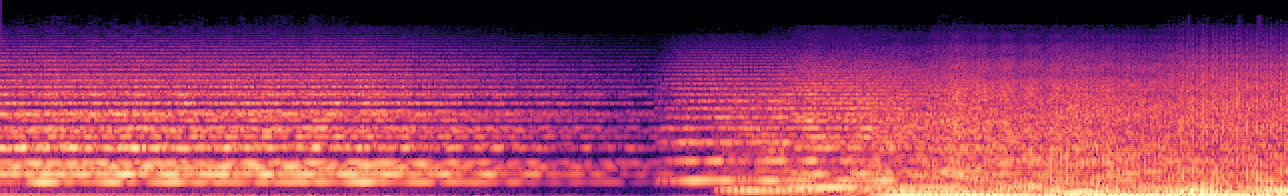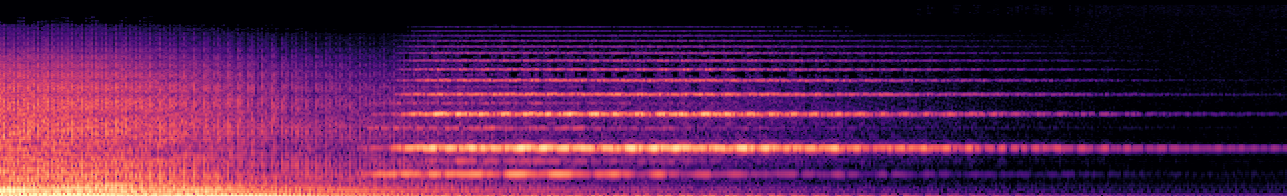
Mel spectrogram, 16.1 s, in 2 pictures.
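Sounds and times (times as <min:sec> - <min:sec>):
emulator synthesized marcato strings: 0:00.0 - 0:03.5, 0:04.2 - 0:11.8.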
